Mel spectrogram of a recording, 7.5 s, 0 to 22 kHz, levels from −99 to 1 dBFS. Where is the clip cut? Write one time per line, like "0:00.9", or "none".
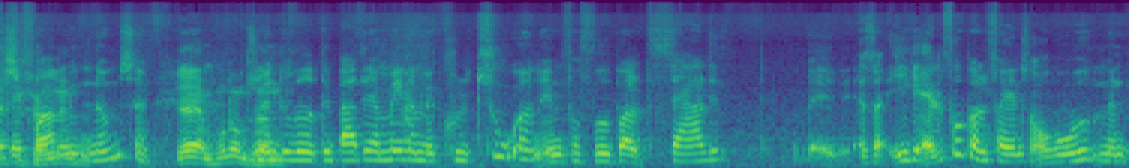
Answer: none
